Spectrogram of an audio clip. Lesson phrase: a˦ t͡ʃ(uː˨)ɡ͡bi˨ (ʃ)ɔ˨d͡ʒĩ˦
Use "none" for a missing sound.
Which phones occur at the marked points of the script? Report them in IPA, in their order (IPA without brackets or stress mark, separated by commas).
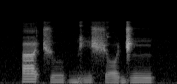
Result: uː˨, ʃ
